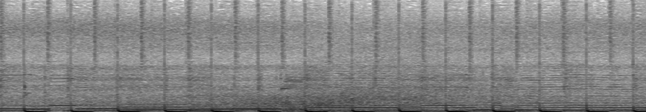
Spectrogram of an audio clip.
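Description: Background music with a steady kick-drum beat about twice a second under long held melody notes.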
